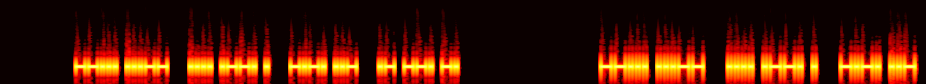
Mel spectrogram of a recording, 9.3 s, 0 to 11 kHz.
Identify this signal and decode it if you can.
Morse code, heard as a keyed tone, about 31 wpm, 700 Hz. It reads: 73 HPE CU AGN 73 HPE CU
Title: Speed-Racing Common QSO Phrases - 25wpm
